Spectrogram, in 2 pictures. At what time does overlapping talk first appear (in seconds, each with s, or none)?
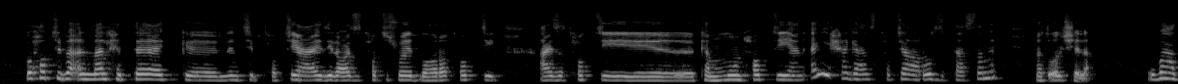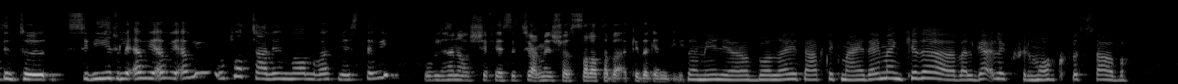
none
